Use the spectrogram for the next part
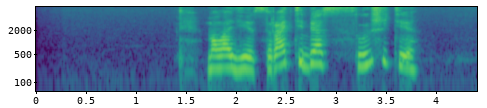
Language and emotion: Russian, positive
